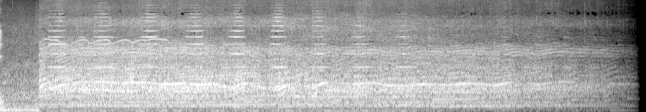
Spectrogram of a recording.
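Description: Closing sound effect added in the edit: a sustained drone with a wavering pitch that starts abruptly about half a second in and slowly fades out toward the end.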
